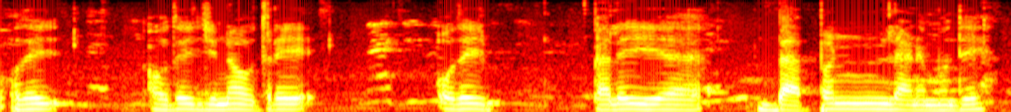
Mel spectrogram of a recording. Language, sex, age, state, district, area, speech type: Dogri, male, 18-30, Jammu and Kashmir, Samba, urban, spontaneous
